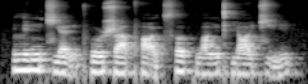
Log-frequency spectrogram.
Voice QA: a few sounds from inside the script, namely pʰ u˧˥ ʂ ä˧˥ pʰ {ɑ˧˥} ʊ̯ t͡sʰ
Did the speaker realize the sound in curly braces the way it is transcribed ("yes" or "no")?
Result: no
